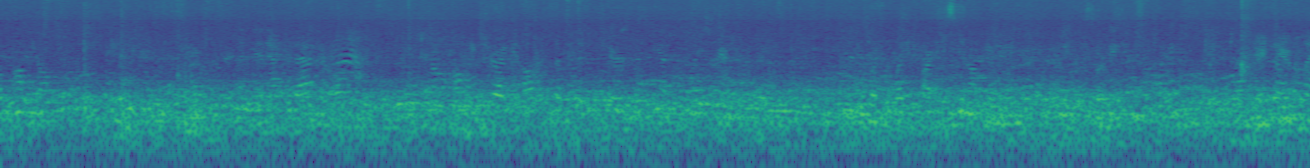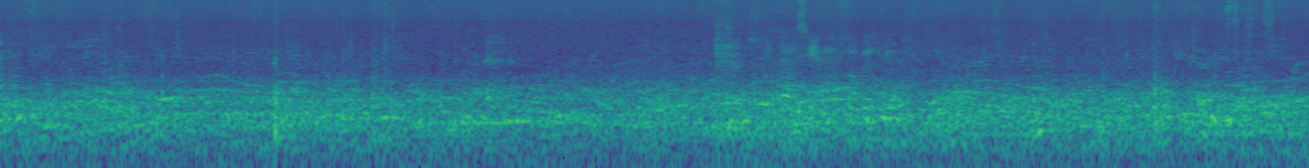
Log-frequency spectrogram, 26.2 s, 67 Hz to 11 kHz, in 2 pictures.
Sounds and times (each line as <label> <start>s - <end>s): people in a church 0.0s - 26.1s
